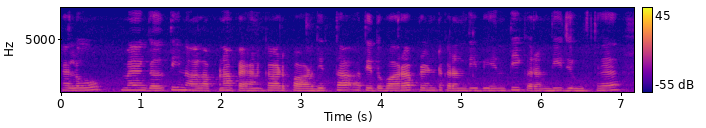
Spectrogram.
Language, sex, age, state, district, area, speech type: Punjabi, female, 30-45, Punjab, Muktsar, urban, read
